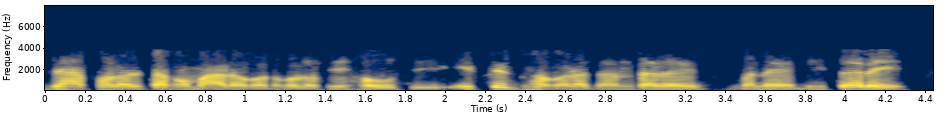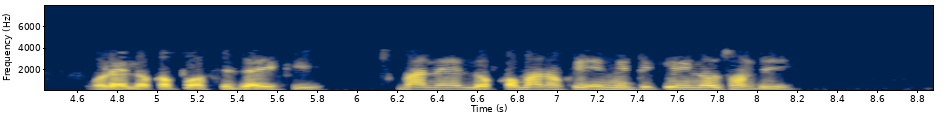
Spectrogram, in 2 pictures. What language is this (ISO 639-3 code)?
ori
